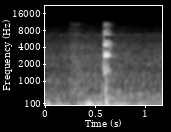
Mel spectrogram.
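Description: glasses clinking

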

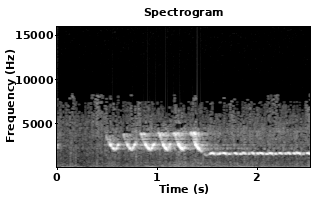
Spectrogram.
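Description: birds singing

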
